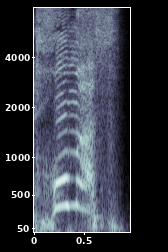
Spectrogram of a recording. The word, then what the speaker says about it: hummus: Hebrew where in America here so I'll say hummus how many I got you're not pronouncing comments right what are you supposed to say home us come on oh yeah sir I think it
